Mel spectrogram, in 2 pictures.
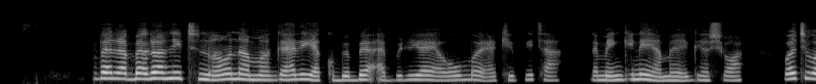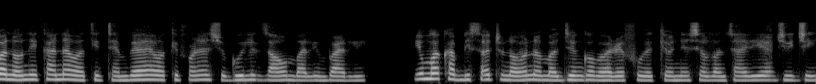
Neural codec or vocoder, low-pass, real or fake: codec, 16 kHz in and 24 kHz out, 0.6 kbps, FocalCodec, streaming, 2048 codes; 7.2 kHz; fake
